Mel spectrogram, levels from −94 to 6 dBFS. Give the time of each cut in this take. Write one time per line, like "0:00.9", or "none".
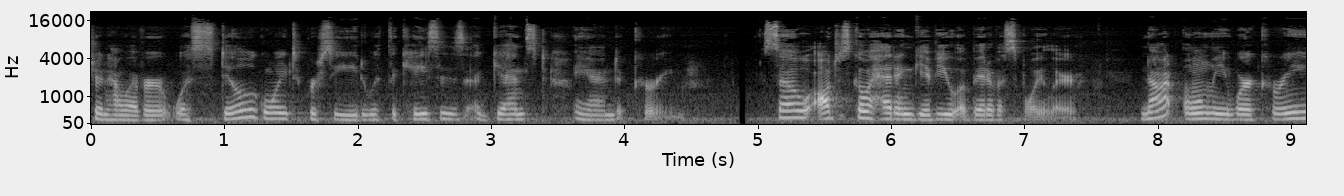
0:03.6

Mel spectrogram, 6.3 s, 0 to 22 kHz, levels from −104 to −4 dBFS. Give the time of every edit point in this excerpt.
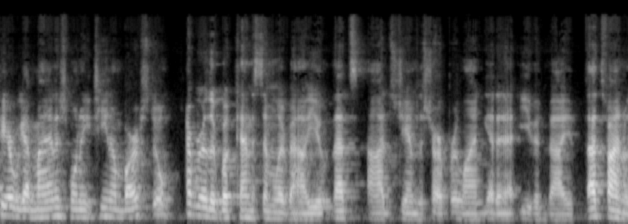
0:01.8

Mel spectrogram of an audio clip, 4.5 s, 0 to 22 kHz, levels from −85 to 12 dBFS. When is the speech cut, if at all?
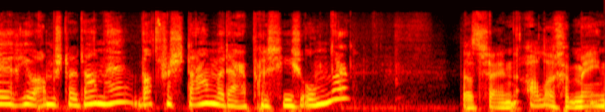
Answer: none

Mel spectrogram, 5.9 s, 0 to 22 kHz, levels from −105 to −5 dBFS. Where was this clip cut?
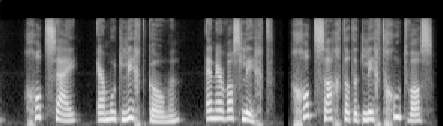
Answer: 0:03.7

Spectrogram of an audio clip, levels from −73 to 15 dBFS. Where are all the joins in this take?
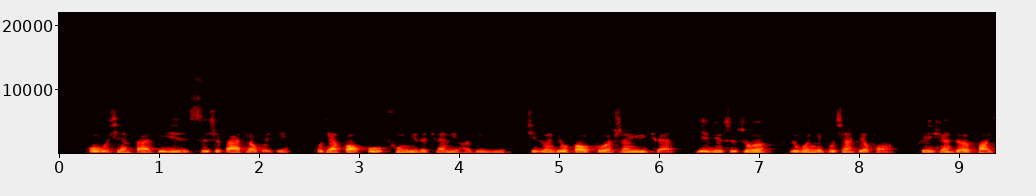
0:02.4
0:04.6
0:06.2

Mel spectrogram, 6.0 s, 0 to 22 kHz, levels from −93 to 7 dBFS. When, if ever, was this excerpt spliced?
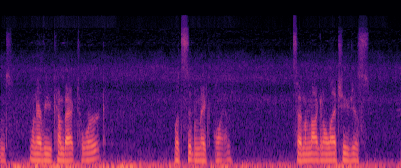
0:02.9
0:04.4

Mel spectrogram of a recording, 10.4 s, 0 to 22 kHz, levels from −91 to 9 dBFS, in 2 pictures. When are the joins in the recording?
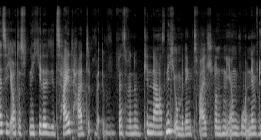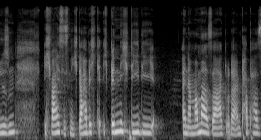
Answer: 0:03.3
0:05.2
0:06.0

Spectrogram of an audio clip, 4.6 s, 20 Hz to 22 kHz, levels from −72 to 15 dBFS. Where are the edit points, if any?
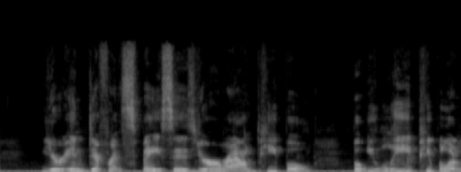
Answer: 0:02.6
0:03.7

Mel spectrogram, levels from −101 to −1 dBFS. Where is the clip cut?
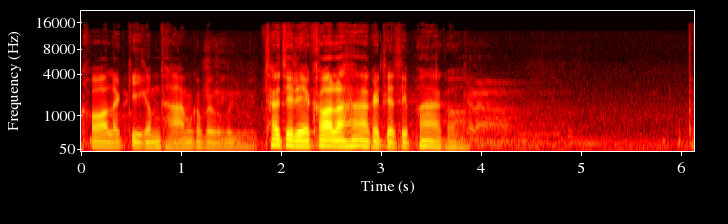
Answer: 0:01.8

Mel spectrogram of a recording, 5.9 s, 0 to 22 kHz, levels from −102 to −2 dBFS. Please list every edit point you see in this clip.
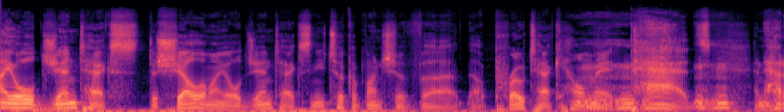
none

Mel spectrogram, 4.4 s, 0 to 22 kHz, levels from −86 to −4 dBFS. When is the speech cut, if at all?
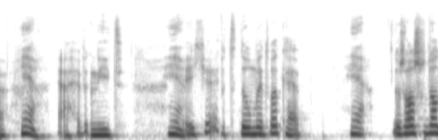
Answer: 0:00.9
0:02.2
0:02.8

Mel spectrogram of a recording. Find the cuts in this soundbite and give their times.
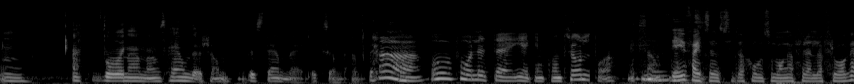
0:01.2
0:04.3
0:05.9
0:06.2
0:06.7
0:07.2

